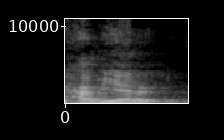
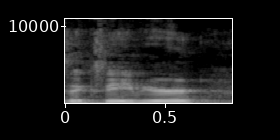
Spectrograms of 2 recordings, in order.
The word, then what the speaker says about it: Xavier: Francis Javier Gordon right but I actually think Francis Xavier is probably the right way to say it because Francis Xavier is the name of a French Saint I think um who was from from Xavier the the place right so it is what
